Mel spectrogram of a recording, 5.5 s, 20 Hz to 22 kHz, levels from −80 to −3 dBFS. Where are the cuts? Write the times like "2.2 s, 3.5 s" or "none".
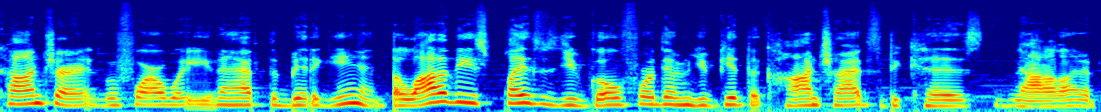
2.0 s, 4.4 s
